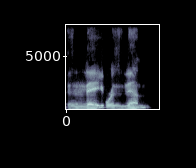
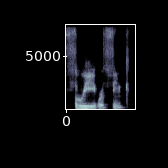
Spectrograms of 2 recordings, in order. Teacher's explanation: So that's a voiced TH sound. That means you should be vibrating your vocal cords when you do it.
